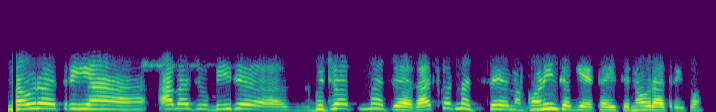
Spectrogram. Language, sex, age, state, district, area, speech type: Gujarati, female, 18-30, Gujarat, Rajkot, urban, conversation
